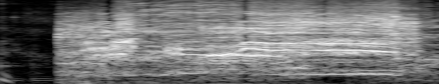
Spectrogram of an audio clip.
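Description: A person's drawn-out wordless vocal sound, one long held noise starting a moment in and shifting in pitch about a second in.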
